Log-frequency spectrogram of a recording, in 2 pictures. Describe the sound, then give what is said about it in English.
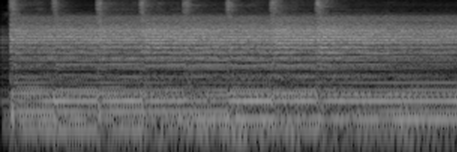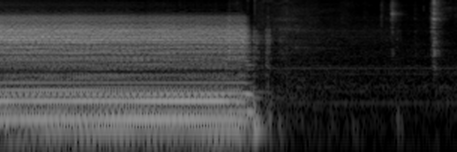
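A loud, heavily distorted electric guitar chord roars through a Noble Screamer overdrive pedal set to maximum volume, sustaining densely for about six seconds before cutting off abruptly, followed by a few faint clicks and quiet handling noise. “The uh, Noble Screamer at max volume sounds like that.”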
